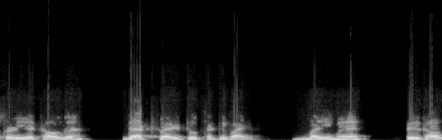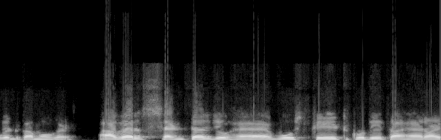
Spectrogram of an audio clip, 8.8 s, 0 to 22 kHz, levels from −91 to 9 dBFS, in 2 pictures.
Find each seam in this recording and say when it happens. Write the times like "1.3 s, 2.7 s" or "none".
5.3 s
